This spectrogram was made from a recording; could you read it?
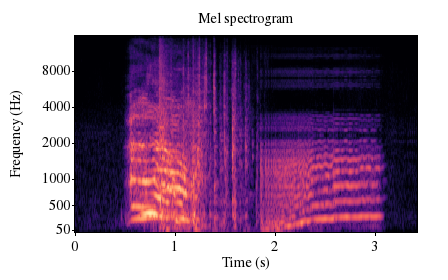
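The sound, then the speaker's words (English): Children bang a table against a door to break it down, with a loud wooden crash and rattling splinter-like cracks, followed by a long, steady groaning creak that bends upward in pitch before cutting off. “The children picked up the table and banged it against the door.”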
